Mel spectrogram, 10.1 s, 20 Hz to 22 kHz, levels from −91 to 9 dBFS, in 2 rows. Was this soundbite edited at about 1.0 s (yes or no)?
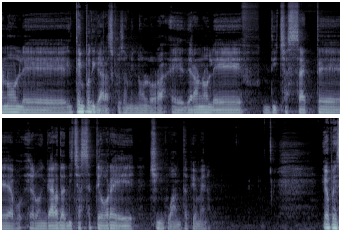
no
